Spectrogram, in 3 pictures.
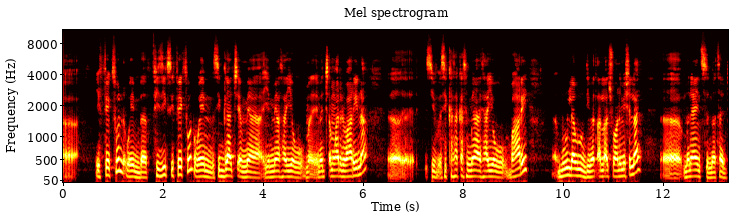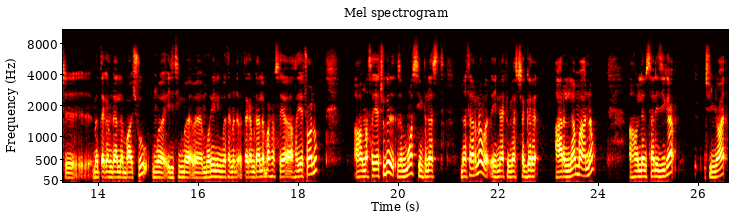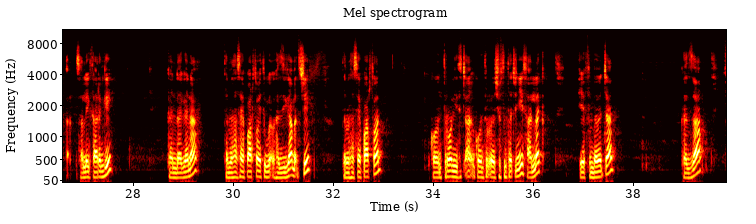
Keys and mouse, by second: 0.9-3.6 right drag, 1.8-3.8 drag, 3.4 middle click, 6.5-15.0 middle drag, 16.7-18.3 right drag, 17.5 f, 18.5 right click, 18.6 KP_Subtract, 22.3-24.5 middle drag, 24.5-26.3 right drag, 29.9-32.3 middle drag, 32.3-34.1 right drag, 34.1 middle click, 35.1 f, 36.7-39.5 right drag, 38.7 f.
